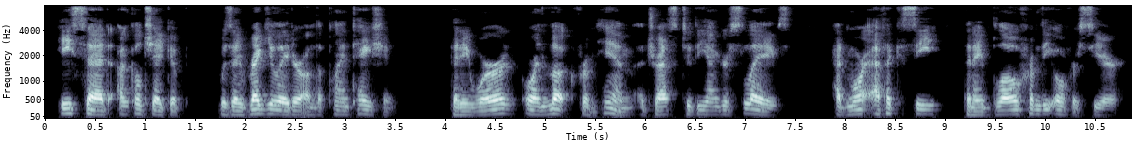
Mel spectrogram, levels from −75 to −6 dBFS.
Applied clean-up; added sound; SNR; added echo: none; none; none; none.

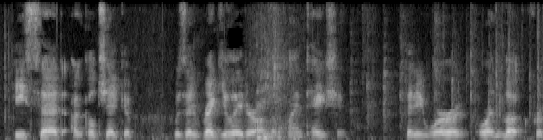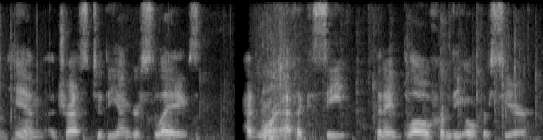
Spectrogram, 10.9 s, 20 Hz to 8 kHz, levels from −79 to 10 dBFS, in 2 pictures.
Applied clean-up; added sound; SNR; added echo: none; Dog; 13 dB; none.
